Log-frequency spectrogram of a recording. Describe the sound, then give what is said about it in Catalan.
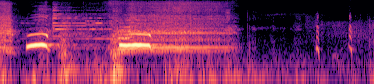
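Two loud blasts of the steam whistle of the 'tren de les flors' train, a short one followed by a longer one, over hissing steam and rail noise, then a few faint clanks as the sound fades. “Sí, corre, Violeta, que el tren de les flors no s'espera.”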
